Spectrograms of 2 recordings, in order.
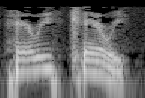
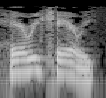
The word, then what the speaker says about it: Hari-Kari: So if you're getting a lot of beetles and you want to knock them down instantly, look for a product called Harry Carry. And it's spelled H-A-R-I-K-A-R-I, Harry Carry.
